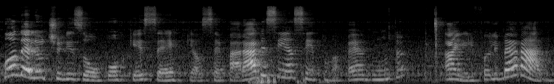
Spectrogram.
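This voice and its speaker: Brazilian teacher lady, high voice jumping all over, little bit of room noise behind. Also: quick pace. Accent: Brazilian Portuguese. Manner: animated, reads comic dialogue aloud in playful voices. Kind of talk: lively classroom lesson for children.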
